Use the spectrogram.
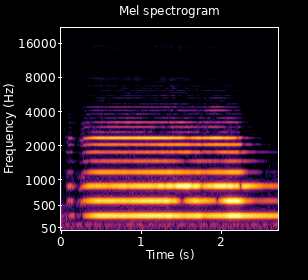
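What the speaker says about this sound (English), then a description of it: "Okay, you have this open D," A single bowed viola note on the open D string rings steadily at a low pitch, clear and close, swelling in and sustaining for a couple of seconds.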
